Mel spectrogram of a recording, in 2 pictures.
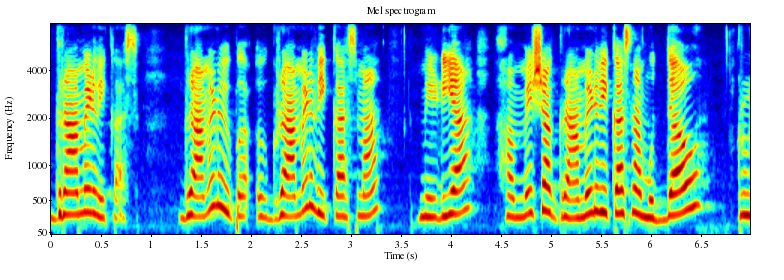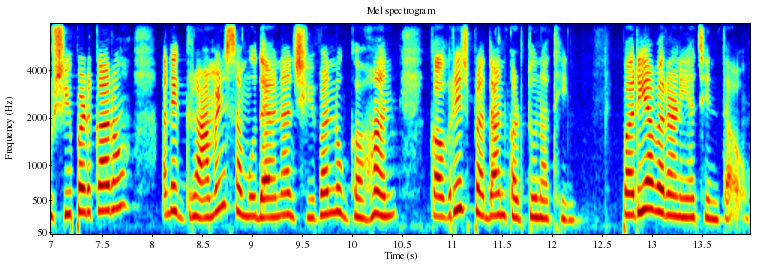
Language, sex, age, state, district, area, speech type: Gujarati, female, 18-30, Gujarat, Mehsana, rural, spontaneous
